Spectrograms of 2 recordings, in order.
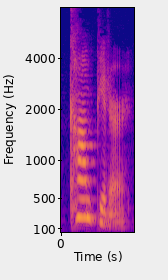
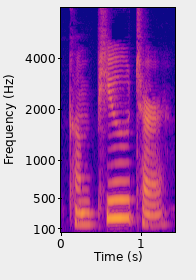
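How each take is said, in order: First: The stress is not on the second syllable. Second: The stress is on the second syllable. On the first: The speaker calls it wrong. "we don't say computer" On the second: The speaker calls it right. "We we put a stress on the pew sound"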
